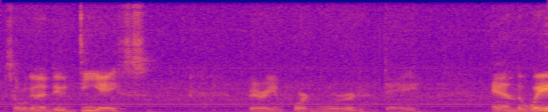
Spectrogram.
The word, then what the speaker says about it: dies: So the nominative is dies, and then and it's actually a long E there, should be. And then the plural is exactly like the singular.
